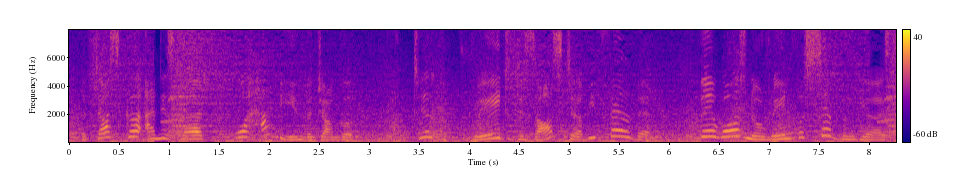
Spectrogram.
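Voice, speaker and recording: Casting: woman narrator for kids' bedtime tales, lively intonation, expressive scripted read over music. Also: high voice. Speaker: children's story narrator.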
